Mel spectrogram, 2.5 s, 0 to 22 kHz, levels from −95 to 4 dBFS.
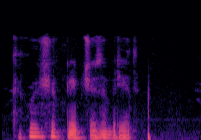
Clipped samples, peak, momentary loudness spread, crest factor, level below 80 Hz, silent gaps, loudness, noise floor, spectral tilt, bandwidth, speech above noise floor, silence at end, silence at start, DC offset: under 0.1%; -20 dBFS; 11 LU; 18 dB; -48 dBFS; none; -38 LUFS; -71 dBFS; -6.5 dB/octave; 8 kHz; 35 dB; 0.65 s; 0.15 s; under 0.1%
